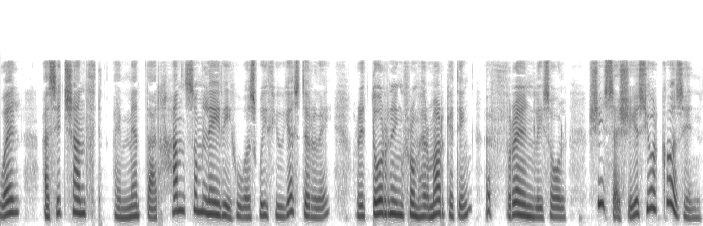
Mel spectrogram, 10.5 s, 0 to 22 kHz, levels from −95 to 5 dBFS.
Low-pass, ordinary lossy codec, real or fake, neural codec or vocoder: 7.2 kHz; MP3, 64 kbps; real; none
